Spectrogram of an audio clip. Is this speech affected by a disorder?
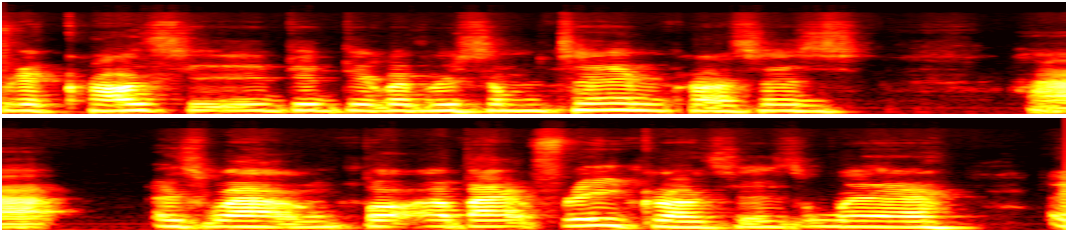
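Yes: disability affecting speech.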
